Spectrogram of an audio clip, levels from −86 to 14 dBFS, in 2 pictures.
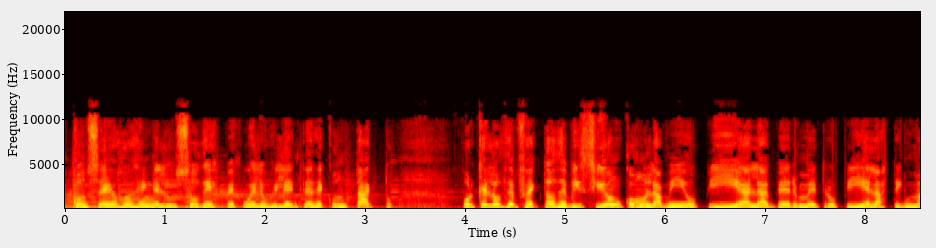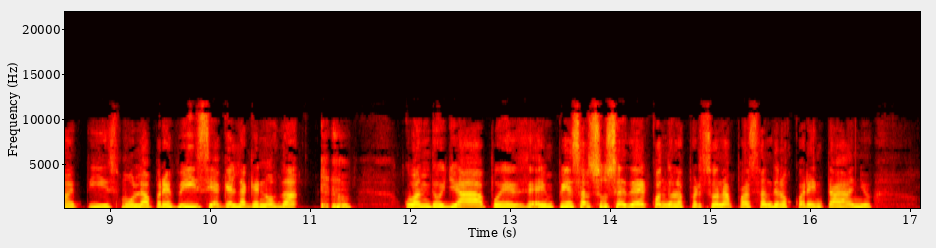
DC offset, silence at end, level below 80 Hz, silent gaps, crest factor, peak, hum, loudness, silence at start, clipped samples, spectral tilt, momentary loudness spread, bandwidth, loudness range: under 0.1%; 0.5 s; -44 dBFS; none; 14 dB; -4 dBFS; none; -19 LUFS; 0 s; under 0.1%; -4.5 dB/octave; 5 LU; 12.5 kHz; 3 LU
